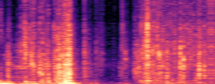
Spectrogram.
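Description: A deck of tarot cards being shuffled by hand: rapid papery flicking and slapping of cards, with a brief pause a little over a second in.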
